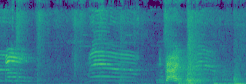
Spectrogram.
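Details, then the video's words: Domestic cat screaming: two drawn-out, wavering meow-like wails with rich harmonics, each lasting under a second, then a louder, rougher cry near the end, over background music and people talking. "Cat is very good at screaming"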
